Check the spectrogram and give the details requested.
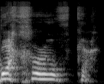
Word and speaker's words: Becherovka: Becherovka. What? Becherovka. It's a guttural sound.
